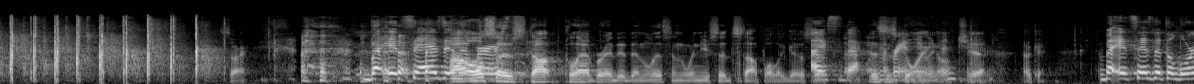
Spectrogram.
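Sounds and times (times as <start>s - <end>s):
audience clapping hands: 0.0s - 2.4s
speech: 2.3s - 11.9s
laughter: 3.0s - 5.2s.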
